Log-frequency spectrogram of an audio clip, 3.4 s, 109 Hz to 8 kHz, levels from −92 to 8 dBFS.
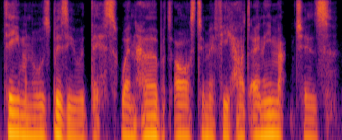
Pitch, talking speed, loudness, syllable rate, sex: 105 Hz, 260 wpm, -20 LUFS, 6.4 syllables/s, male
